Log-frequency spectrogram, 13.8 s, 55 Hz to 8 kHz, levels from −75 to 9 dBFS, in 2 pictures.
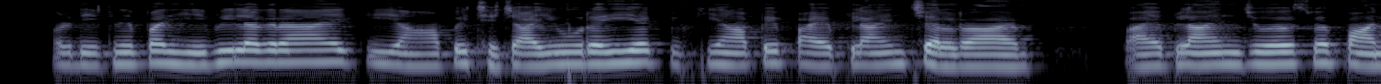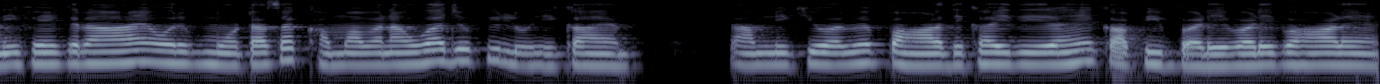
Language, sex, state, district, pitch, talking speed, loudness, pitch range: Hindi, female, Uttarakhand, Tehri Garhwal, 175 Hz, 240 wpm, -27 LUFS, 170-190 Hz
